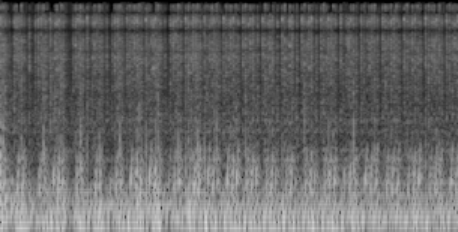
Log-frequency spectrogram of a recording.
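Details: Single-port air-cooled engine idling just after its first start on a known good carburetor: loose, lumpy chatter at about four beats a second, steady with no misses or knocks. No smoke or leaks, a good running engine.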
